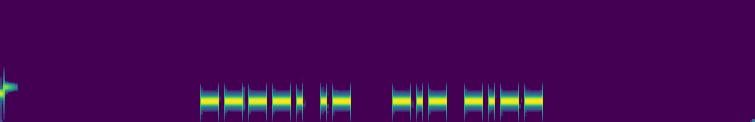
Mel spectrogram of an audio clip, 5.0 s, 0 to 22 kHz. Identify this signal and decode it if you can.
Morse code, heard as a keyed tone, about 30 wpm, 700 Hz. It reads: 9A KY
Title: Field Day Exchanges Encore - 30wpm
